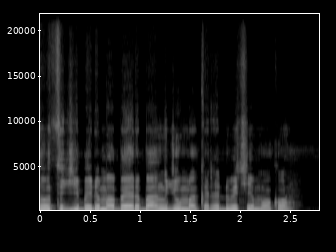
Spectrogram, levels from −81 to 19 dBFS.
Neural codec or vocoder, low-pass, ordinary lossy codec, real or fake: codec, 44.1 kHz, 7.8 kbps, Pupu-Codec; none; none; fake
